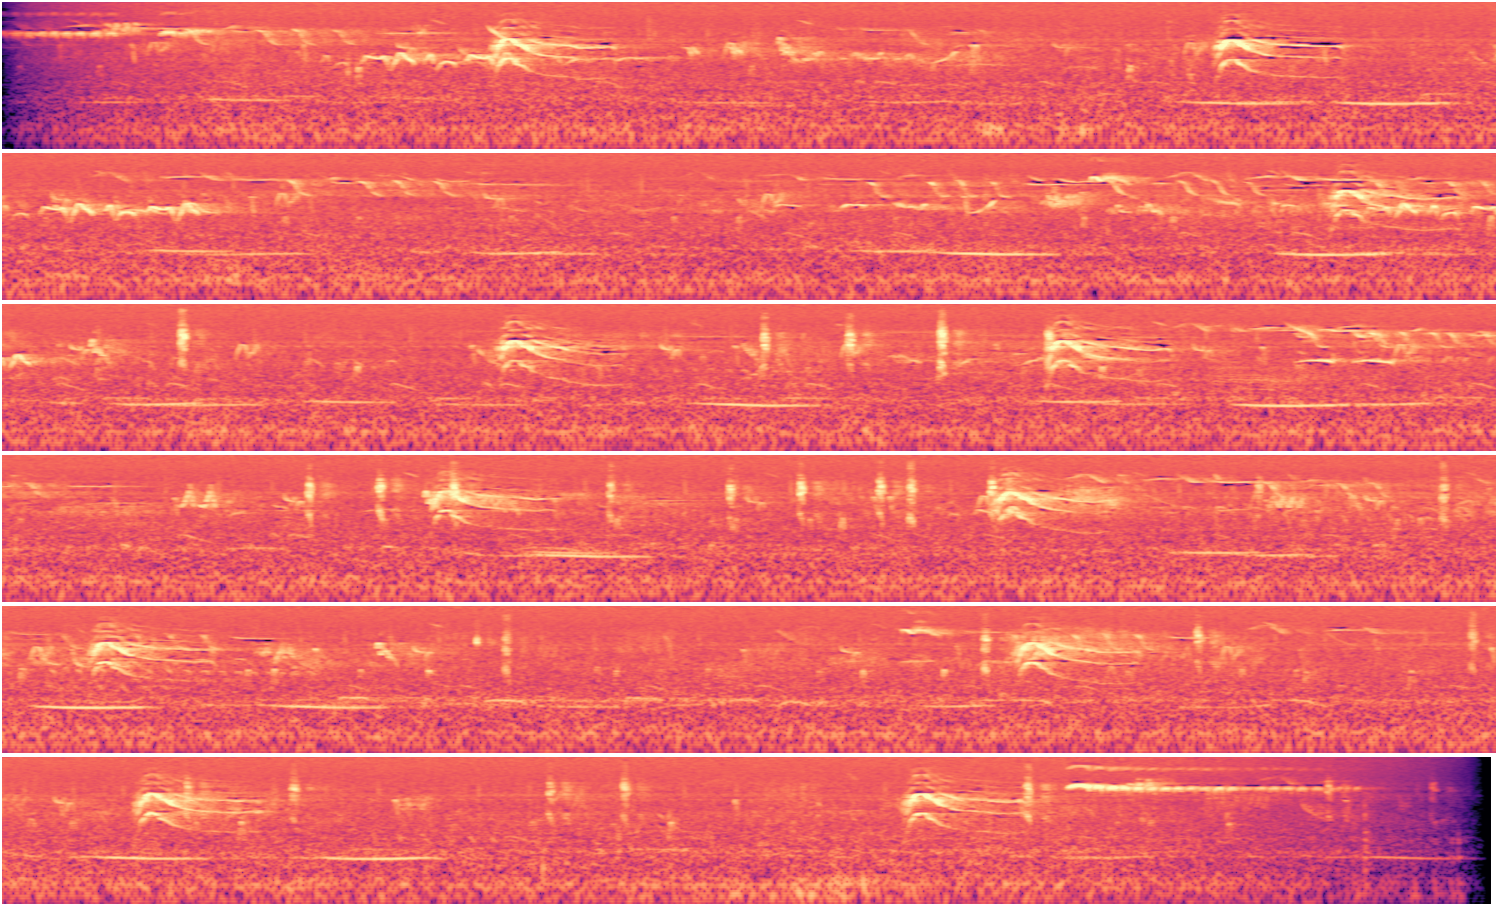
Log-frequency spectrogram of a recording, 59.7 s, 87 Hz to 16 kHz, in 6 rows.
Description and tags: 2014 10 04 Fazenda Cana Verde morning birds 4
Early morning before sunrise on a big farm, so-called fazenda, in the Sao Paulo hinterland, near Campinas, Brazil. Song and calls of birds near the residential area of the farm, by a small pond. Waterfall noise in the background.
Sao-Paulo, bird, birds, birdsong, brasil, brazil, farm, field-recording, forest, morning, nature, pond, scrub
